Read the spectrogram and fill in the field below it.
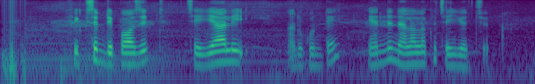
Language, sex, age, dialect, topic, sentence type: Telugu, female, 18-24, Utterandhra, banking, question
